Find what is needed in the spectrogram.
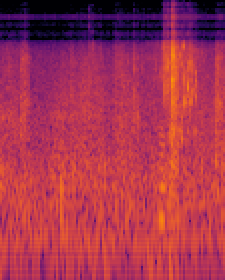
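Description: Faint outdoor background noise in a pause between speech, with a brief soft sound about three quarters of the way through.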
